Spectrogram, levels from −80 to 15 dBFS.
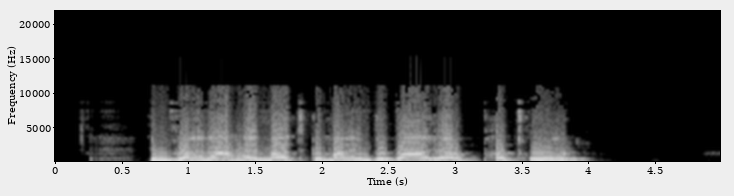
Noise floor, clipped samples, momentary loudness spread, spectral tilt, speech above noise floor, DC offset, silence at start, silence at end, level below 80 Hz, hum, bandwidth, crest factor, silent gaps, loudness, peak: -82 dBFS; under 0.1%; 6 LU; -5.5 dB/octave; 74 dB; under 0.1%; 0.7 s; 1 s; -48 dBFS; none; 11.5 kHz; 10 dB; none; -8 LUFS; 0 dBFS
